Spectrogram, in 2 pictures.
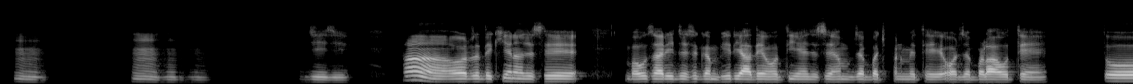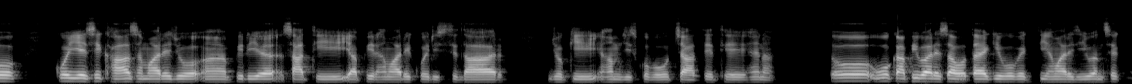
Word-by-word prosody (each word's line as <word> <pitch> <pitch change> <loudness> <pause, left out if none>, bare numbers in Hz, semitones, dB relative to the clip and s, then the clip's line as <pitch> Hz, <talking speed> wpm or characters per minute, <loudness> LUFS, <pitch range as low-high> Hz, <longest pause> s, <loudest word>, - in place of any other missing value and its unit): हुँ। 130 - -13 1.1
हुँ, 125 -3 -10
हुँ, 115 0 -15 0.2
हुँ। 110 -1 -23 1.0
जी, 115 -1 -7
जी। 110 0 -11 0.6
हाँ, 185 -11 +4
और 135 +1 +2
देखिए 135 +3 -3
ना 140 -1 0
जैसे 130 +1 -3 0.8
बहुत 130 +1 0
सारी 130 0 +3
जैसे 130 +1 -4
गंभीर 125 +1 -3
यादें 125 0 +4
होती 120 +1 -3
हैं, 125 -1 -2
जैसे 120 +1 -4
हम 120 -1 -5
जब 125 -1 -1
बचपन 120 +1 -5
में 120 -1 -6
थे 120 0 -2
और 120 -1 0
जब 120 -1 -4
बड़ा 120 +1 +3
होते 115 +1 0
हैं। 110 0 -6 0.6
तो 150 -1 +3 0.3
कोई 150 -1 +3
ऐसी 145 +1 +3
ख़ास 130 0 +2
हमारे 130 0 +2
जो 130 0 0
अ, 125 -1 0
प्रिय 130 -1 +2
साथी 120 +1 -1
या 120 - +4
फिर 130 -2 -3
हमारे 120 +1 -1
कोई 125 0 -6
रिश्तेदार 115 -1 +1 0.5
जो 120 0 -4
कि 120 0 -3
हम 120 -1 -3
जिसको 115 +1 -8
बहुत 115 +1 -4
चाहते 115 +2 0
थे, 115 -1 -3
है 115 +1 -7
ना? 110 -2 -8 0.6
तो - - -4 0.4
वो 155 +2 +1
काफ़ी 145 +1 +2
बार 145 -1 +6
ऐसा 135 +1 +3
होता 130 0 +5
है 130 - +6
कि 130 +1 -4
वो 130 0 0
व्यक्ति 125 0 -5
हमारे 125 0 0
जीवन 125 +1 -2
से 130 - -5
अ - - -10
125 Hz, 175 wpm, -22 LUFS, 120-130 Hz, 1.1 s, बार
